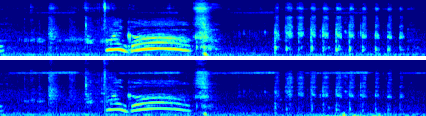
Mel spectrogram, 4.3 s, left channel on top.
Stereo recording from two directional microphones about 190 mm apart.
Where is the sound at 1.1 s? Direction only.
55° left (ahead or behind).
